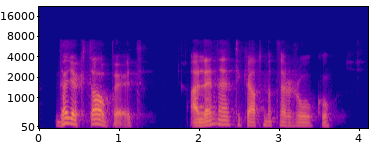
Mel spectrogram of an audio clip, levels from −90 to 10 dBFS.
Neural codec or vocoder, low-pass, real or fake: codec, 16 kHz, 0.8 kbps, ZipCodec; 7.2 kHz; fake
